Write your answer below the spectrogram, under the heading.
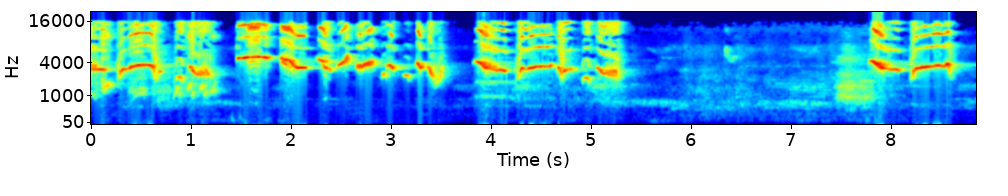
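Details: Oriental magpie-robin decoy bird singing to provoke rival males and lure them into fighting: loud clear whistled phrases with sliding, looping notes, delivered in bursts with short gaps and a quiet pause before a final phrase.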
